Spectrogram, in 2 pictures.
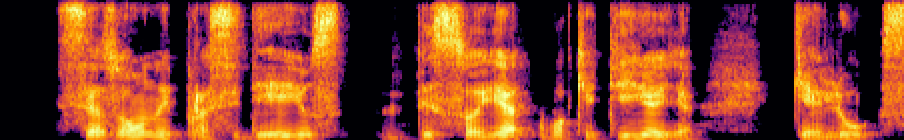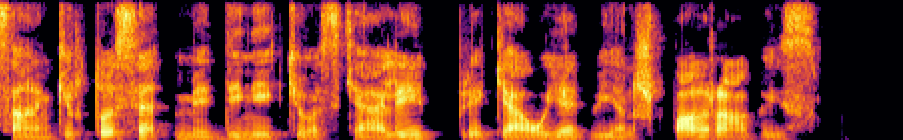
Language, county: Lithuanian, Vilnius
